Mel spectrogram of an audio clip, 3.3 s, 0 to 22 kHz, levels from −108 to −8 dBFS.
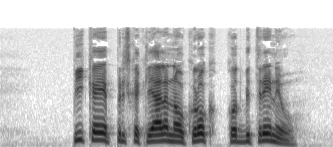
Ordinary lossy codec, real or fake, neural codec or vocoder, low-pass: MP3, 64 kbps; real; none; 9.9 kHz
